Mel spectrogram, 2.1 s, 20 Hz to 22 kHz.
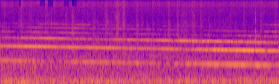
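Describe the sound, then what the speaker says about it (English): A Brevard Rescue ambulance siren wails steadily along A1A in the aftermath of Hurricane Irma, a continuous, moderately loud tone holding without breaks and no voices over it. "Actually, this is an ambulance, Brevard Rescue."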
